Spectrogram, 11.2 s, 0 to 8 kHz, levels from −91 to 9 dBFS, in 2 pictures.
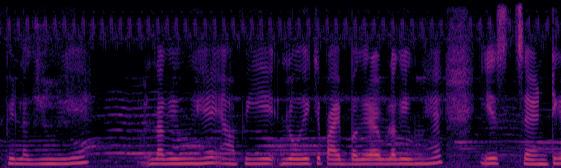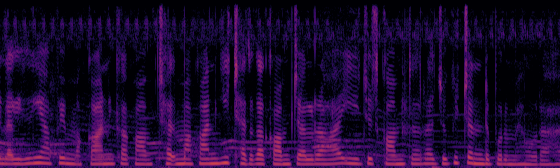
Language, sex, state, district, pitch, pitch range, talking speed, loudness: Hindi, female, Maharashtra, Chandrapur, 225 Hz, 215-240 Hz, 255 wpm, -44 LUFS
